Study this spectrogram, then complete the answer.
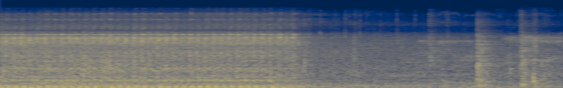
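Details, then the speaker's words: Honda Beat FI scooter: thin, high metallic jingle over the buzzy idle until the engine cuts; rattling in the CVT. "Oke, kali ini kita mengatasi suara tadi ya. Tadi suaranya itu ada seperti nyaring ya di sini, sing-sing-sing seperti itu."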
